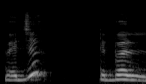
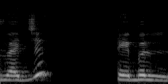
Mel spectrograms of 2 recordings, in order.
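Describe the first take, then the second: No difference in how they are said.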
